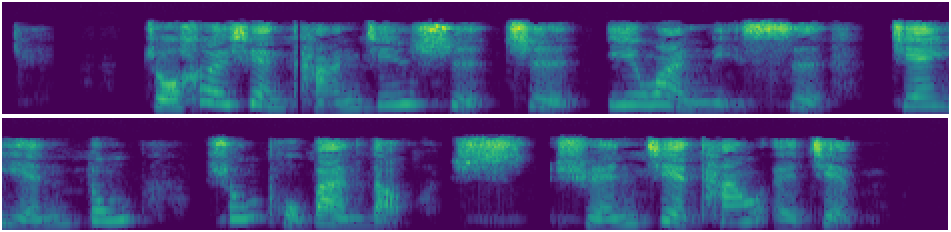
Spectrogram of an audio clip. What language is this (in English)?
Chinese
